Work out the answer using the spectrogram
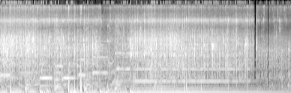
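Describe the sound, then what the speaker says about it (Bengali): Vegetable chops slide one by one into hot white oil, setting off a bright, crackling sizzle close by with a few small clinks and pops that settles into steady frying. "এবার এক একটা করে ভেজিটেবল চপ আমি গরম তেলে ছেড়ে"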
